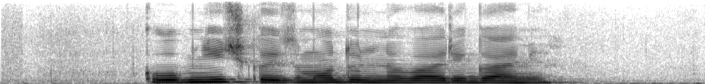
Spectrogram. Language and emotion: Russian, neutral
